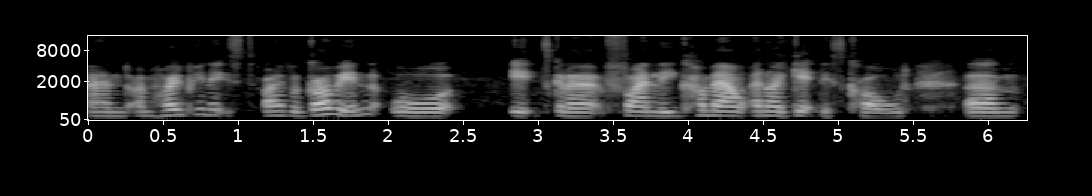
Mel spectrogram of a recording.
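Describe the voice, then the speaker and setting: A woman's voice: mid-range voice, pushed and bright, rough recording. Bunged-up woman rambling on. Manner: rambling and chatty, laughs often. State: bunged up with a cold, froggy throat. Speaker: vlogger. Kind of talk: casual chat to camera. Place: at home indoors.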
